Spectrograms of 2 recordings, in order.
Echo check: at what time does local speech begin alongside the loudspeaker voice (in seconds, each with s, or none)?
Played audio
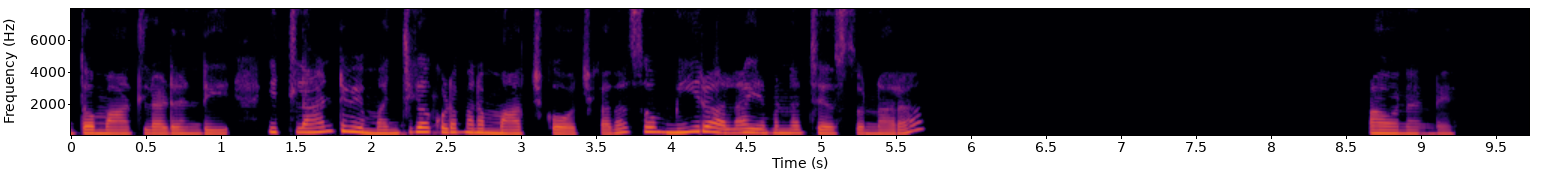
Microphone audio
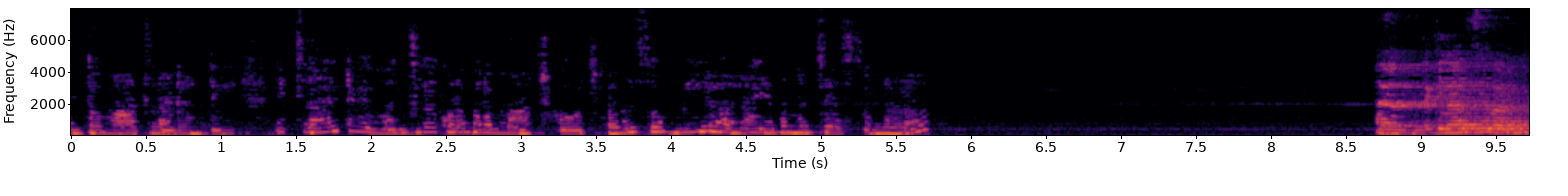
8.7 s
